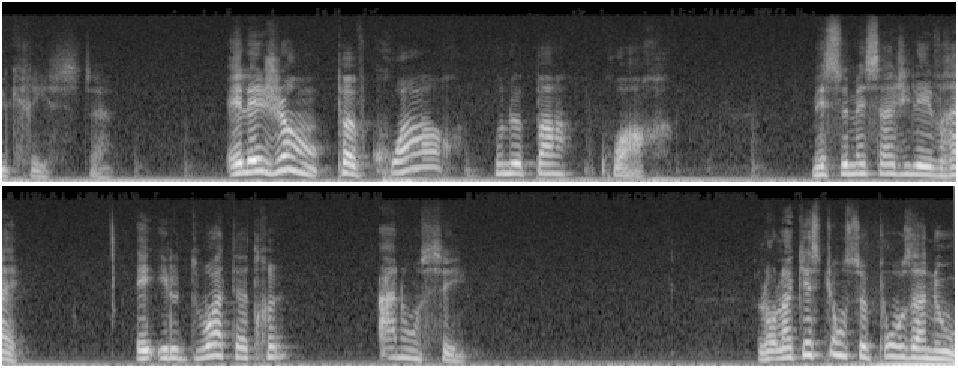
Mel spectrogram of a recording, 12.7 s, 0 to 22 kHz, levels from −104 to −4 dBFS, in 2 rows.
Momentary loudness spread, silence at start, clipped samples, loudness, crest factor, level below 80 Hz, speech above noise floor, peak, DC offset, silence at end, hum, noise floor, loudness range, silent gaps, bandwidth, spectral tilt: 20 LU; 0 s; under 0.1%; -26 LUFS; 20 dB; -36 dBFS; 26 dB; -6 dBFS; 0.3%; 0 s; 50 Hz at -50 dBFS; -49 dBFS; 8 LU; none; 12.5 kHz; -6 dB/octave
